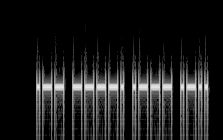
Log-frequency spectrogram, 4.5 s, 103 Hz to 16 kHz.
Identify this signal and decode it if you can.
Morse code, heard as a keyed tone, about 23 wpm, 700 Hz. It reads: W9JL
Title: Speed Racing - USA 1x2 Call Signs 20wpm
